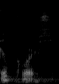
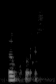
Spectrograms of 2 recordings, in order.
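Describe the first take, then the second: First: Whispered. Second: Said in the usual way. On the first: Retold or imitated. Agreeing with the girl at Dunk's.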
